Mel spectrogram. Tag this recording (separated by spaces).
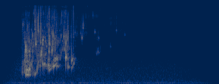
Water Splash Small Swooshing Flow Pool Swirl Swirling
